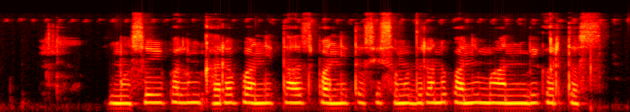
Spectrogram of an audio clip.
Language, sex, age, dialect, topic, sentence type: Marathi, male, 25-30, Northern Konkan, agriculture, statement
